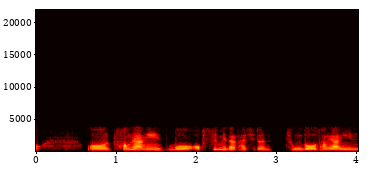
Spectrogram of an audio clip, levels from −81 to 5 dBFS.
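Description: From start to finish the speech carries Speex codec damage, and it's plainly audible. Speex is a CELP coder, and at a low rate, here sounding like roughly 11 kbps, there aren't many bits left for the excitation signal, so voices come out noisy and hoarse. The audio also sits in a telephone-style band of about 300 Hz to 3.5 kHz, with nothing at all above 3.8 kHz, which makes everything sound narrow and boxy.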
